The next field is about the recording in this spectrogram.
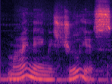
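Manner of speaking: usual speaking voice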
